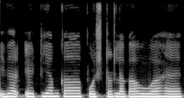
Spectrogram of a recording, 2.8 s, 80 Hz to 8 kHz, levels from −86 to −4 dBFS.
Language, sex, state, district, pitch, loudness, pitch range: Hindi, female, Bihar, West Champaran, 220 Hz, -9 LUFS, 215-230 Hz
